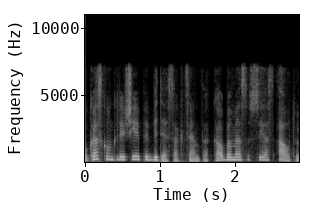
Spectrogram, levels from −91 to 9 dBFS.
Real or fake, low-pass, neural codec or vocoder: fake; 7.2 kHz; codec, 16 kHz, 0.5 kbps, X-Codec, WavLM features, trained on Multilingual LibriSpeech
